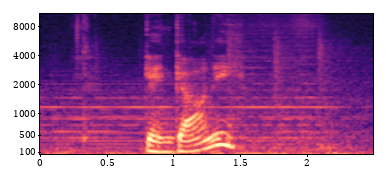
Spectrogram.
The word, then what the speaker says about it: Gangani: Okay, very quickly, I know I kept saying that wrong, I'm aware of it. Can't do these words. Gangani, I think, is the more accurate pronunciation.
